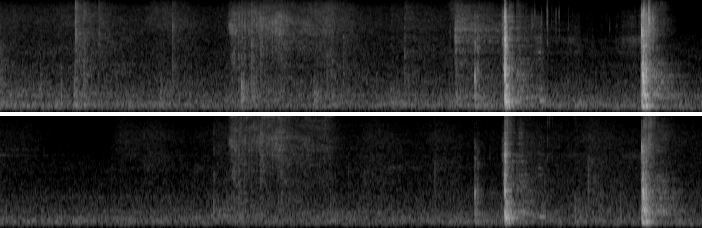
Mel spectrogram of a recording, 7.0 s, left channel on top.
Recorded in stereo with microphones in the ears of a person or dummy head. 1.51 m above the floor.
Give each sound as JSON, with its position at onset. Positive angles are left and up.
{"t": 2.3, "sound": "tearing paper", "side_deg": 10, "distance_m": 4.0}
{"t": 4.8, "sound": "a door slam", "side_deg": 35, "distance_m": 1.0}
